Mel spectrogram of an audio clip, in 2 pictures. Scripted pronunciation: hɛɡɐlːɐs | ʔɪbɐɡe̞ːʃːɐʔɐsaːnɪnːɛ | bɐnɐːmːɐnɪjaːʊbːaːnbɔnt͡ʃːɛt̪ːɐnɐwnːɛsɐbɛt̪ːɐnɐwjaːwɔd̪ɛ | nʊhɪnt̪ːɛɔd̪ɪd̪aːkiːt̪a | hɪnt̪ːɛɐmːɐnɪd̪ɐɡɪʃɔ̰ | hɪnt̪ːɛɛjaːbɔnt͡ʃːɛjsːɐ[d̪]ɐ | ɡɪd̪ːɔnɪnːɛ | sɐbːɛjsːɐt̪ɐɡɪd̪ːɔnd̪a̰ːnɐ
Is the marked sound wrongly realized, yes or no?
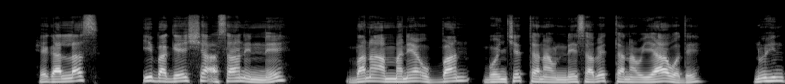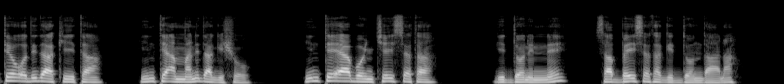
yes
